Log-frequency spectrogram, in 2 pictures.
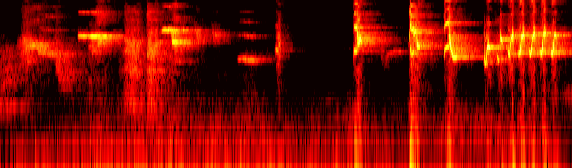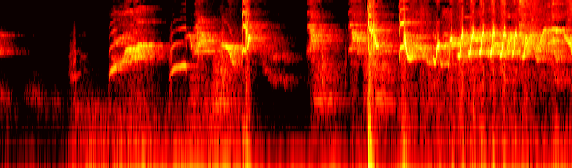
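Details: Tutor recording of an orange-spotted bulbul in full, rapid-fire song for training contest birds: quick bright whistled notes, sharp ticks and rattling trilled bursts in irregular phrases with short gaps, clean and without background noise.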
